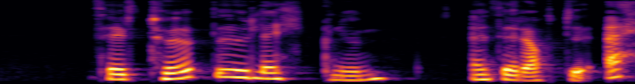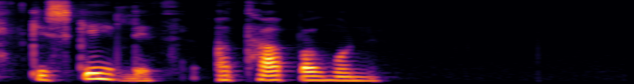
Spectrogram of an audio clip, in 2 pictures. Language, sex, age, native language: Icelandic, female, 50-59, Icelandic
